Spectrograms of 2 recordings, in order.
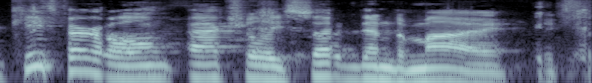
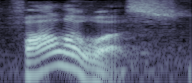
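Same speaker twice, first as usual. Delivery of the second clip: normal talking voice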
